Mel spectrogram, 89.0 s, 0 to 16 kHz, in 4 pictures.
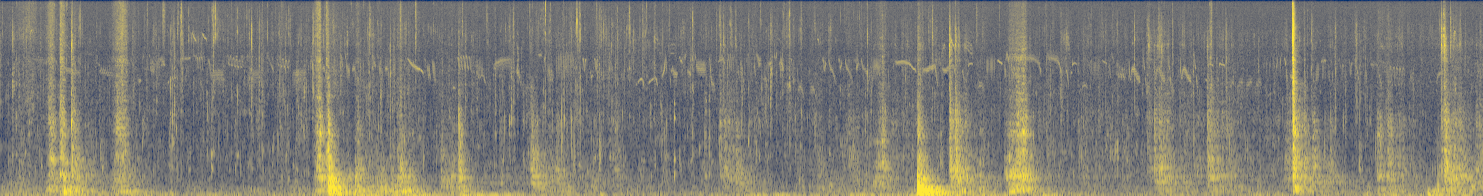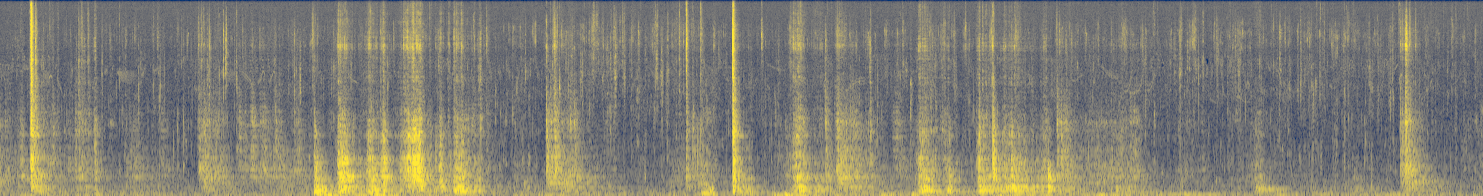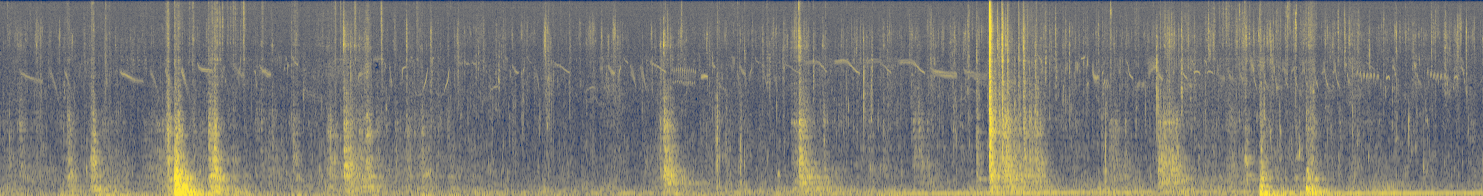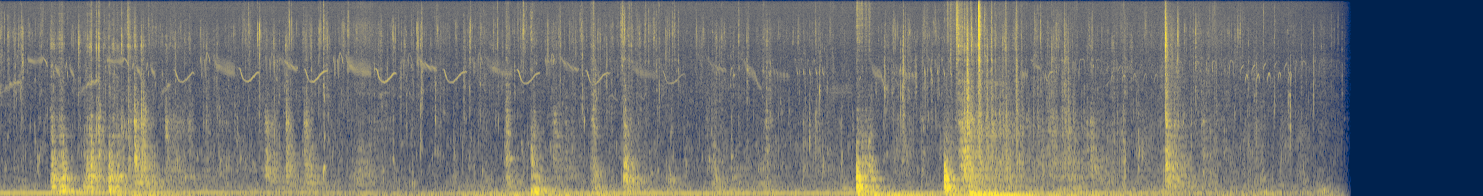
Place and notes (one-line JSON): {"title": "Woodbridge, UK - pigs chewing stones", "date": "2022-05-02 17:28:00", "description": "sows reared outdoors on an industrial scale in bare sandy soil continually, audibly chewing on stones which they drop and play with in their empty metal troughs; abnormal behaviour expressing frustration with nothing to forage, a way of managing stress and coping with a poor diet.\nMarantz PMD620", "latitude": "52.12", "longitude": "1.45", "altitude": "21", "timezone": "Europe/London"}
